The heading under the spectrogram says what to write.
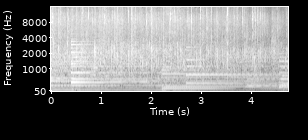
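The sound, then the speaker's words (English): A large church audience claps steadily and continuously in praise to the Lord while sustained organ-like chords play loudly underneath, shifting notes every second or two; no distinct individual shouts stand out from the applause. “Would you clap your hands one more time to the Lord? Give a shout of praise unto the Lord, everybody.”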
